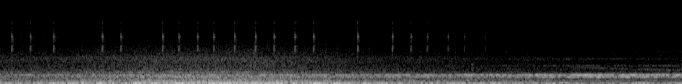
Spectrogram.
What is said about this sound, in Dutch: Ik anders nog maar even een rondje rijden.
